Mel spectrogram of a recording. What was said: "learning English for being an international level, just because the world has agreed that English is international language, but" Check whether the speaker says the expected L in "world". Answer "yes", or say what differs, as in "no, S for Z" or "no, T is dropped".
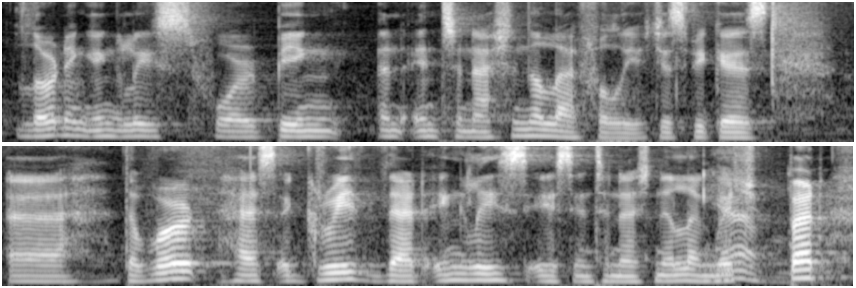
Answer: no, L is dropped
